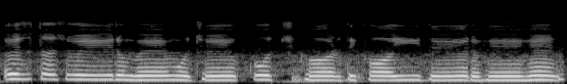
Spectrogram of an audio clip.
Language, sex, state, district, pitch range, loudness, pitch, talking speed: Hindi, female, Madhya Pradesh, Katni, 195-215 Hz, -13 LUFS, 200 Hz, 105 wpm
